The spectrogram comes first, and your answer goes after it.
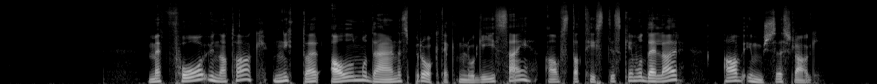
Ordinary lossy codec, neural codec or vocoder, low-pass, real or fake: none; none; none; real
